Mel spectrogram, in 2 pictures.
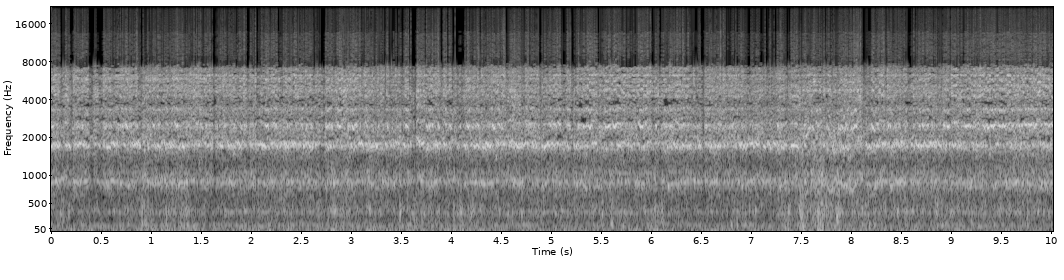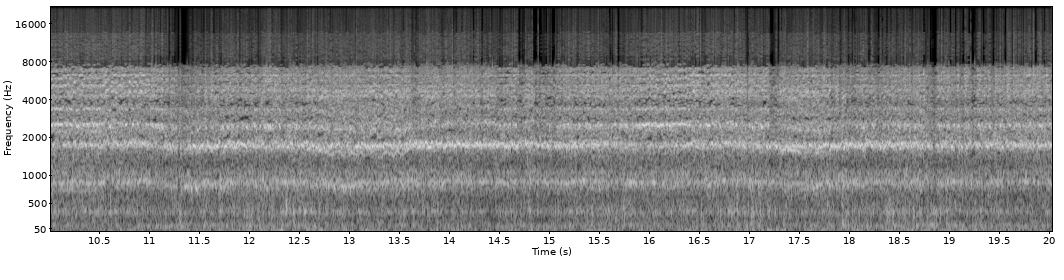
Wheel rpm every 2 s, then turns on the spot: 230, 230, 230, 230, 220, 220, 220, 230, 220, 230.
none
